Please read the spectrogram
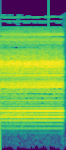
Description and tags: short buzzer
A simple, short sound of a buzzer, perfect for game shows or whatever you'd rather. Recorded with fourth generation Apple iPod.
buzz, alert, buzzer, game-show, alarm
